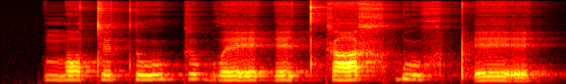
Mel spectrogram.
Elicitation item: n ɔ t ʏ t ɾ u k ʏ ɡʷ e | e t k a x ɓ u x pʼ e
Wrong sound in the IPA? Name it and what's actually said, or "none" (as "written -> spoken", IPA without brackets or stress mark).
none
